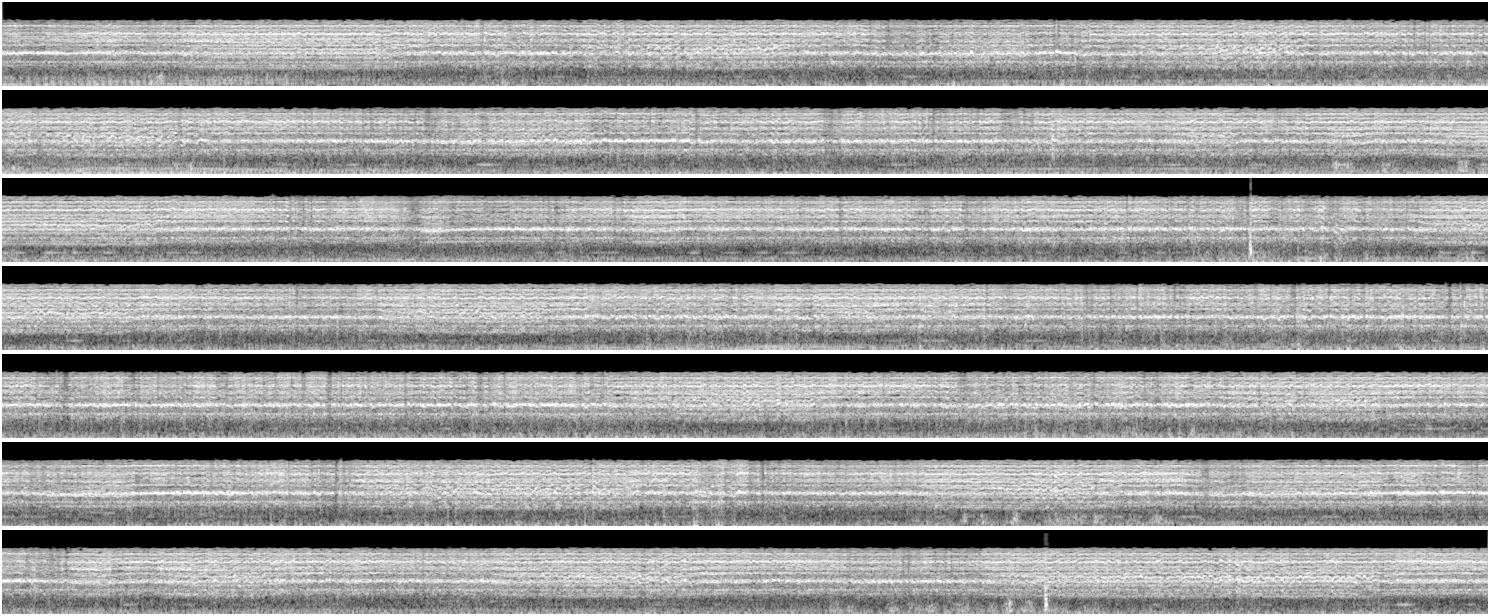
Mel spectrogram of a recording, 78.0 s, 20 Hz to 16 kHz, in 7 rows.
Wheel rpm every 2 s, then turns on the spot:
230, 220, 220, 220, 220, 230, 220, 220, 230, 230, 220, 220, 230, 230, 230, 240, 230, 230, 220, 230, 220, 230, 230, 230, 230, 220, 220, 220, 220, 220, 220, 220, 220, 230, 220, 220, 230, 220, 220.
none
